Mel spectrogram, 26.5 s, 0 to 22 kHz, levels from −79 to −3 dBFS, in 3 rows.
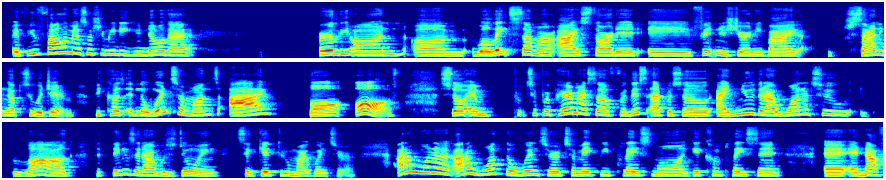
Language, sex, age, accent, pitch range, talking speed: English, female, 20-39, American, 225-280 Hz, 185 wpm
